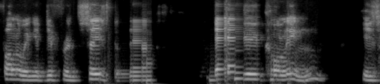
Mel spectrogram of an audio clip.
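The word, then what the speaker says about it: Danjoo Koorliny: Now, Dandu Calling is how it's pronounced.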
